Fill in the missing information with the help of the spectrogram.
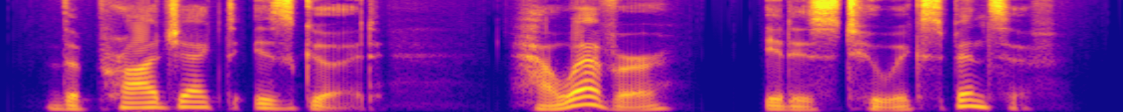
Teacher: I will say the first part, then I will say however and pause slightly before the second part. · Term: rhythm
